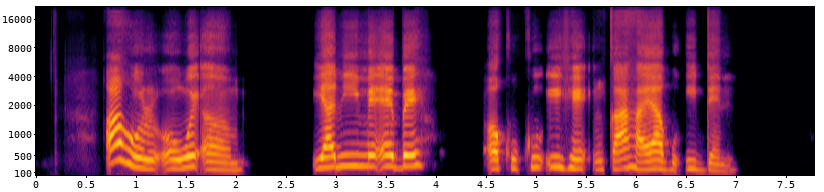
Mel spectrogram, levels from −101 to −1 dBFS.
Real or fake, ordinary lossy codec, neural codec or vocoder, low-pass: fake; none; autoencoder, 48 kHz, 32 numbers a frame, DAC-VAE, trained on Japanese speech; none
